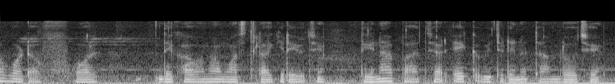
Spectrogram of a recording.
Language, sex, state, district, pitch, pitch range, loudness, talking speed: Gujarati, male, Gujarat, Valsad, 115 Hz, 110-125 Hz, -16 LUFS, 115 wpm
